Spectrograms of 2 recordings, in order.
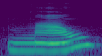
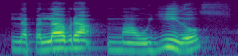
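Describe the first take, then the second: First: Said in the usual way. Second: "maullidos" said slowly, each syllable clear; careful demo word. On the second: Shown as a demonstration. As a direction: spell out "maullidos" slowly for the class. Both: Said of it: "presenta tres sílabas".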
